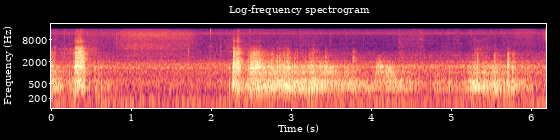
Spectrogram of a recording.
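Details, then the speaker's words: Temporomandibular joint crepitus heard with Doppler over the joint in front of the ear during jaw movement, no clicking on this side, rated medium crepitus, in a functional analysis demonstration. "i didn't hear any clicking with this side either for her so we would rate that as medium crepidus"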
